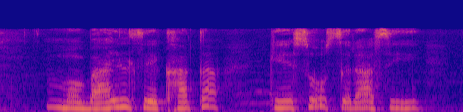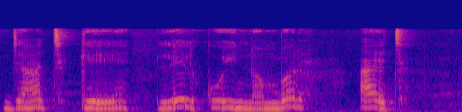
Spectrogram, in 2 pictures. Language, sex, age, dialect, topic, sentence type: Maithili, female, 18-24, Bajjika, banking, question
